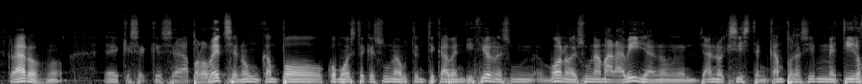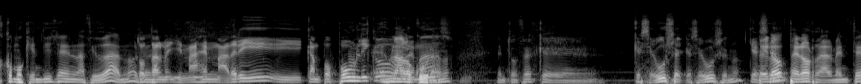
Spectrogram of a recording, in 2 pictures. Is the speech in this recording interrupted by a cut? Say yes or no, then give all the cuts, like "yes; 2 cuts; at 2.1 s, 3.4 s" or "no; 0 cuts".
no; 0 cuts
